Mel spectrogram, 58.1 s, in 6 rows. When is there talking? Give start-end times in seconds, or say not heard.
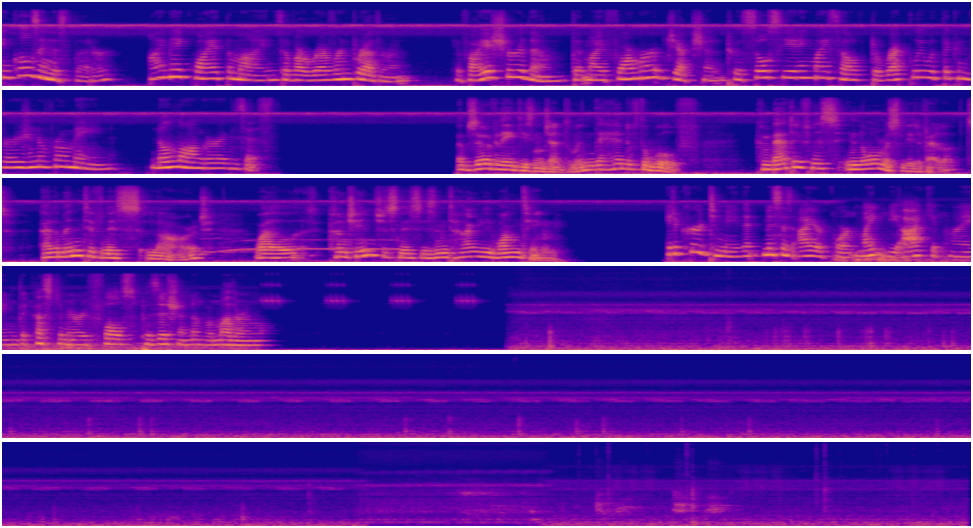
0.0-12.4, 14.2-25.0, 26.1-31.8.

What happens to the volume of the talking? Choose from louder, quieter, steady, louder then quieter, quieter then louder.
steady.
